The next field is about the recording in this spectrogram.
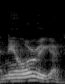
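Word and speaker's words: Newari: really really historic uh villages with uh now nari architecture did I pronounce that correctly yeah nari yes yeah yeah I I haven't been to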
